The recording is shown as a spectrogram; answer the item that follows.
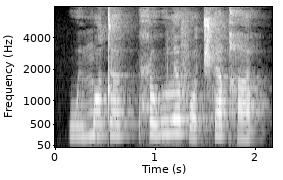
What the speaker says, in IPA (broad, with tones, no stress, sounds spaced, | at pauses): w ɨ˨ m ɔ˥ t ɐ˥ | ħ o˦ w u˥ l ɐ˥ f ɔ˩ t͡ʃʰ ɛ˦ qʰ a˩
